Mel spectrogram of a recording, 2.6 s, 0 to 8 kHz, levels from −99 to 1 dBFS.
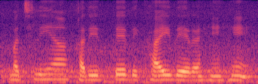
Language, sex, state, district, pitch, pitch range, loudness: Hindi, female, Maharashtra, Aurangabad, 160 Hz, 150-165 Hz, -22 LUFS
